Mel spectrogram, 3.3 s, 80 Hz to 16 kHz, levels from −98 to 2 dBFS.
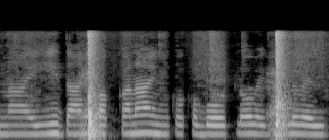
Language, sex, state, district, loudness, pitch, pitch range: Telugu, female, Andhra Pradesh, Sri Satya Sai, -26 LUFS, 200 Hz, 195-205 Hz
